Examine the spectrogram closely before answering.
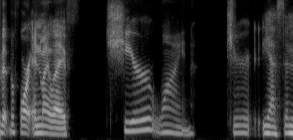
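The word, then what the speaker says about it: Cheerwine: before in my life cheer wine cheer yes and they say it like Cherry Wine Cherry Wine it's black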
